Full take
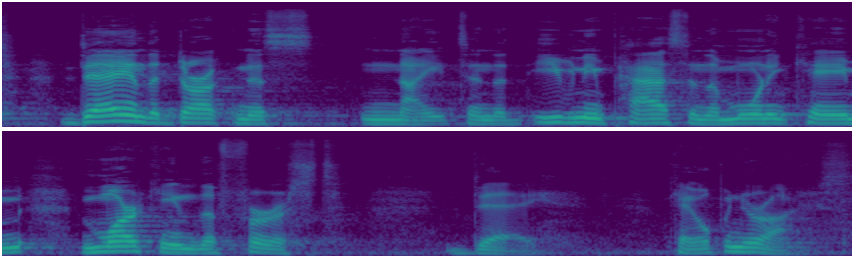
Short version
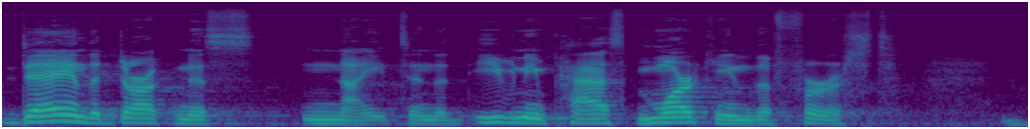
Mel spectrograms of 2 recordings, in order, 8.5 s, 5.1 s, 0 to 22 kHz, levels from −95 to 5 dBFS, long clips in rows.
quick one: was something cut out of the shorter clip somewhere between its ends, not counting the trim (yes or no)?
yes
